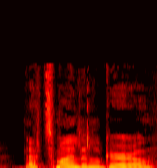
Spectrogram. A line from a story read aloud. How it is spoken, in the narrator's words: I said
